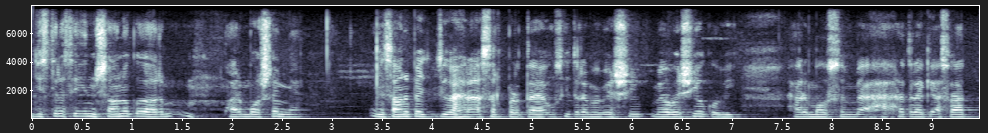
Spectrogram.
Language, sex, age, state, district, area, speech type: Urdu, male, 45-60, Bihar, Darbhanga, rural, spontaneous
